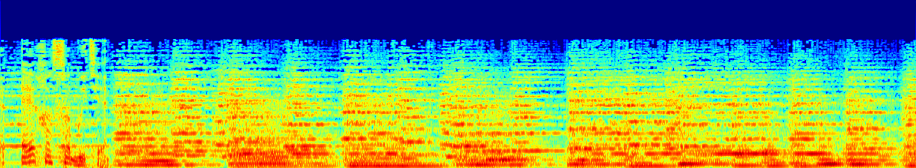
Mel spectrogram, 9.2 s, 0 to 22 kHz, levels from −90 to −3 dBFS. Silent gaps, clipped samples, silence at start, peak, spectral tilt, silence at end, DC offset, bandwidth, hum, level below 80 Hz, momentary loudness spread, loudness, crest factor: none; under 0.1%; 0 s; 0 dBFS; -6 dB/octave; 0 s; under 0.1%; 8.8 kHz; none; -20 dBFS; 4 LU; -12 LUFS; 10 dB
